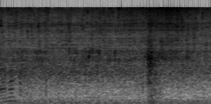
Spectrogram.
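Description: Water pouring steadily from a hose into the muddy basin around a newly transplanted palm trunk, with a single short knock about a second and a half in.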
